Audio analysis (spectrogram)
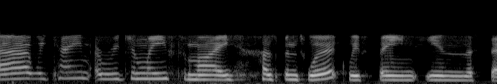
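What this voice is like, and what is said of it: Usual voice. Nothing is said of it.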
